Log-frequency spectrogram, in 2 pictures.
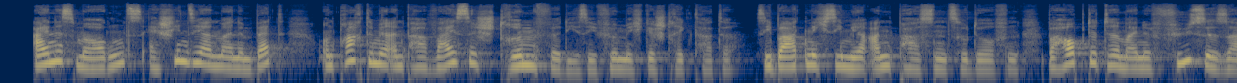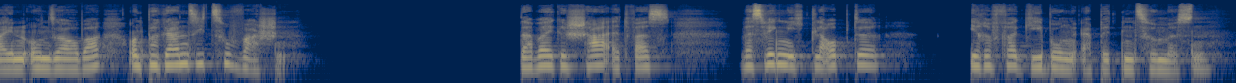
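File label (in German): Hörbuch Memoiren; casanova; Muttersprache Deutsch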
